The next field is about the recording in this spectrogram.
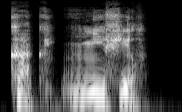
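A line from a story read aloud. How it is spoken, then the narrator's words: Stammering mumble. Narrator (Russian): заикаясь, промямлил Джекс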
